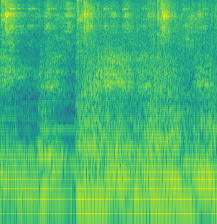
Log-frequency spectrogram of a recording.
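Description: Live worship song: several voices singing together over a strummed acoustic guitar.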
